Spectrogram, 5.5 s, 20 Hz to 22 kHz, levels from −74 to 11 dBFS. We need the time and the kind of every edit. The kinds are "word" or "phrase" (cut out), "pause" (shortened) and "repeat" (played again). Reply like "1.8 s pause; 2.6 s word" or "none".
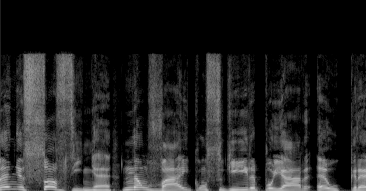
none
